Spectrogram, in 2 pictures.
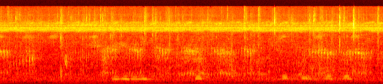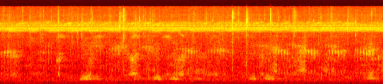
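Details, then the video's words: Harmonious frog croaking heard as a busy chorus of short overlapping croaks and rattles, steady throughout, backed by a continuous shrill insect-like buzz high above. "Sleep Like A Baby With The Calming Sound Of Harmonious Frog Croaking"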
